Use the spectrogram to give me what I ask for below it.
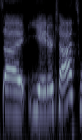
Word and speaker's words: Yater: So on Twitter, it's YaterTots, YATER_Tots. Fortunate to have a last name that rhymes with potatoes.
